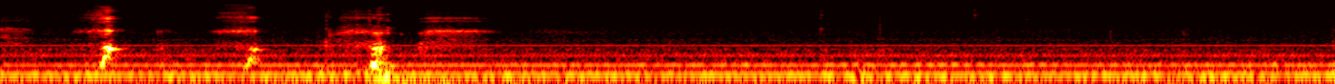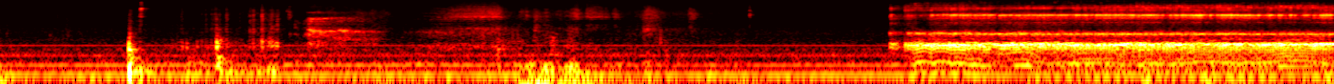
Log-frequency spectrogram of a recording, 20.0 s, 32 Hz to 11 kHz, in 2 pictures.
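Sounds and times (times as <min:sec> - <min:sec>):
long loud burp: 0:16.7 - 0:20.0.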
